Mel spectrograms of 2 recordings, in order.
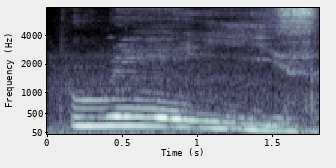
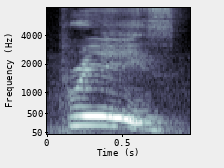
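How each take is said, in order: First: The vowel glides from one sound to another. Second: The vowel stays on one pure sound. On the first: The speaker calls it right. "But praise is A to E" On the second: The speaker calls it wrong. "They go praise, praise. Just A"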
